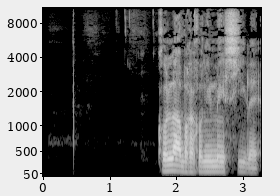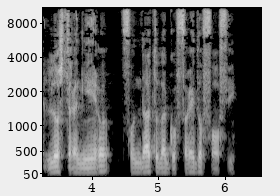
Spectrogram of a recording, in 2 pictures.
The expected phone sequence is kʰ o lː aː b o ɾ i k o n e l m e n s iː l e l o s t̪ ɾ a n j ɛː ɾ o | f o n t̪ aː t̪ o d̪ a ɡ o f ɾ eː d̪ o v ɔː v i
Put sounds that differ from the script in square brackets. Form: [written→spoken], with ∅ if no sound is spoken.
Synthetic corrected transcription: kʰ o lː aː b o ɾ [i→a] k o n [e→i] l m e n s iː l e l o s t̪ ɾ a n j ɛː ɾ o | f o n [t̪→d̪] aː t̪ o d̪ a ɡ o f ɾ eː d̪ o [v→f] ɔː [v→f] i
